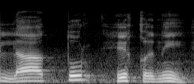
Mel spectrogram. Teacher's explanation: را ساکن ما قبل تا پر پیش ہے، را ساکن کو پر کر کے پڑھا جائے گا۔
